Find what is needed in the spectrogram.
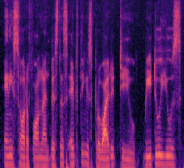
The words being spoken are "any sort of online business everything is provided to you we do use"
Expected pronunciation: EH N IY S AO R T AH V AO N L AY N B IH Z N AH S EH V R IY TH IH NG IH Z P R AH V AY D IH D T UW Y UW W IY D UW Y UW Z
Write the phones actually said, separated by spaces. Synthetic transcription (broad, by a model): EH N IY S AO R T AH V AO N L AY N B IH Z N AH S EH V R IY T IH NG IH Z P R AH V AY D IH D T UW Y UW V IY D UW Y UW Z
